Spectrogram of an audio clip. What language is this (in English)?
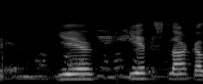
Icelandic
